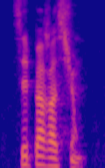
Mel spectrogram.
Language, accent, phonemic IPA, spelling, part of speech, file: French, France, /se.pa.ʁa.sjɔ̃/, séparation, noun, LL-Q150 (fra)-séparation.wav
- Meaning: separation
